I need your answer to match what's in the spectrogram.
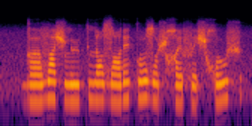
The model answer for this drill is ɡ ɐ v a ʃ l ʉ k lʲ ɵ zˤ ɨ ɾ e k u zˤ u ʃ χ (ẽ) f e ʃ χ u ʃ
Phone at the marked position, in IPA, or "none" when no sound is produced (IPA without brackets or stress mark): e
